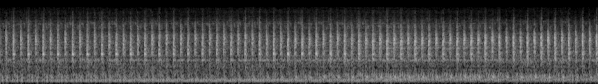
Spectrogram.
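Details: 1998 Mitsubishi 3000GT SL at idle; fast even metallic ticking knock about three to four beats a second over the engine hum: engine knock.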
